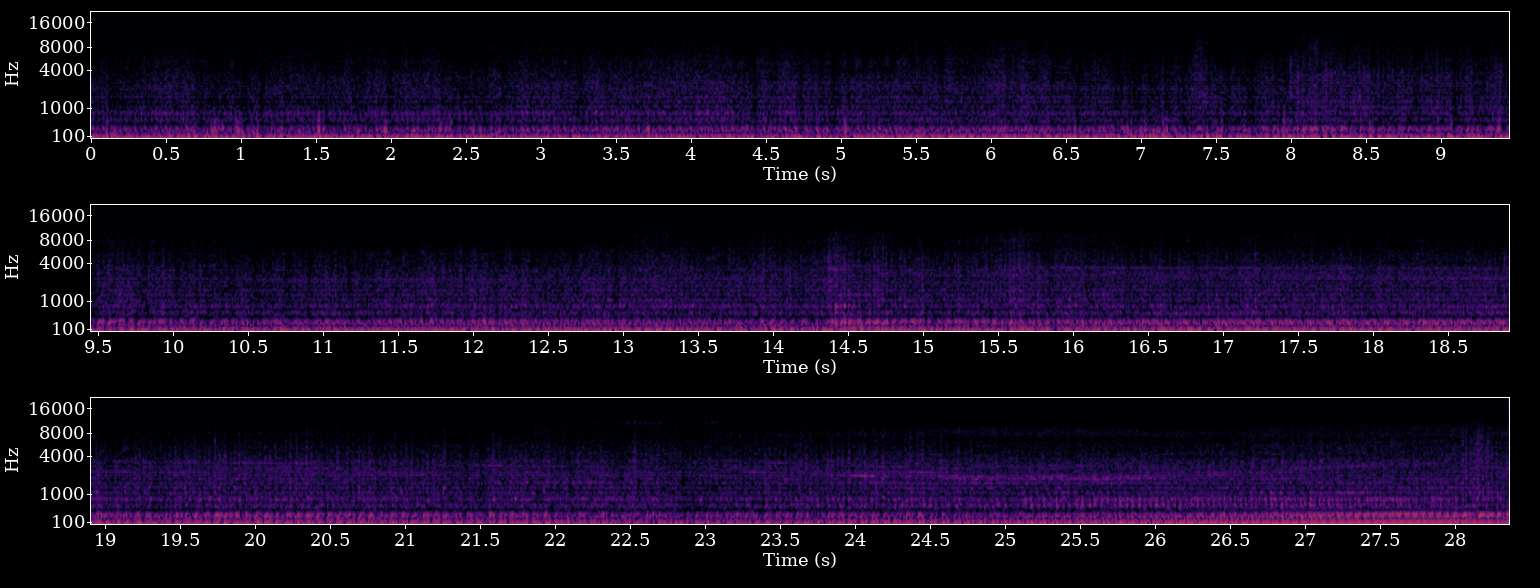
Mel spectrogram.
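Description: Harley-Davidson Breakout FXBRS V-twin with a Vance & Hines Big Radius exhaust, heard from the bike while riding at a steady cruise. The revs ease off a little over twenty seconds in, then climb again near the end as the bike accelerates.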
